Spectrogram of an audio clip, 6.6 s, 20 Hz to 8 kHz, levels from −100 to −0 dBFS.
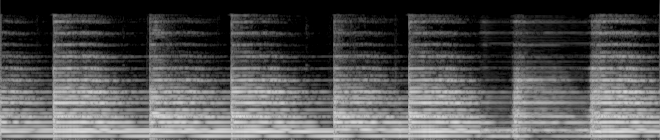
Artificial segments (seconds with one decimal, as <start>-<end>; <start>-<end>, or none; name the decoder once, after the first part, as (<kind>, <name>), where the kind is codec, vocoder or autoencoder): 4.8-6.0 (vocoder, HiFi-GAN)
